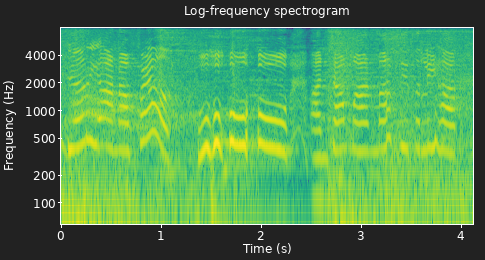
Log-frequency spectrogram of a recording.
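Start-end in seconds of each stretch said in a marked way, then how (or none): 1.3-2.2 loud delighted laugh; excited laugh. Real, not acted. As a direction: burst out laughing at the play. Co-caster laughs at play. (tawa keras bersemangat)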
